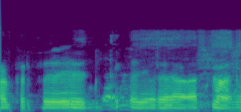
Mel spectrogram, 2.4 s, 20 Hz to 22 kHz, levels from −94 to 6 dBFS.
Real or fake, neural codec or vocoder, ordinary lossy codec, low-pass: fake; codec, 16 kHz in and 24 kHz out, 2.2 kbps, FireRedTTS-2 codec; none; 7.2 kHz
